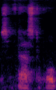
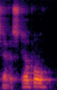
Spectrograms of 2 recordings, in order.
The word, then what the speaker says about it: Sevastopol: But more realistically, there's Rostov over here and Sevastopol down here, or Sevastopol, depending on your pronunciation, but I think I have heard it from people as Sevastopol, from those who live near it, so or have lived near it.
